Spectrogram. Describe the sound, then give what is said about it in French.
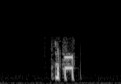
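A single short telephone keypad beep from pressing the 5 key, a clear steady dual tone from one button press, heard alone against near silence. “Pour ne pas changer la couleur de votre téléphone, n'appuyez pas sur la touche 2. Appuyez sur la touche 5.”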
